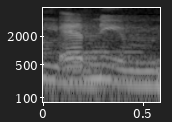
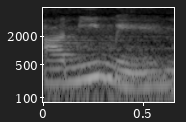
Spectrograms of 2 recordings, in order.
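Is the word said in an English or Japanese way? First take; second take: English; Japanese. First: The word is said with English-style pronunciation. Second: The word is said with Japanese-style pronunciation. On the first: The speaker calls it wrong. "not anime ... It's like an English" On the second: The speaker calls it right. "the right word to say anime is anime"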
